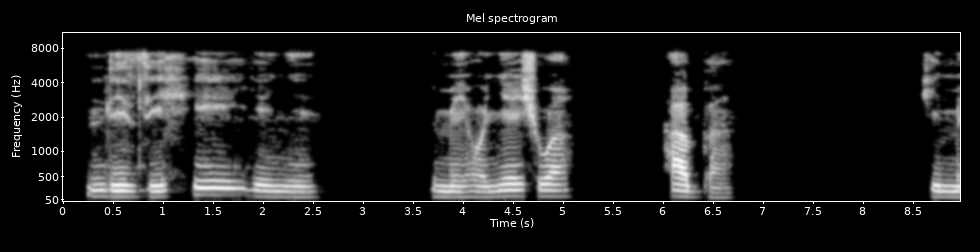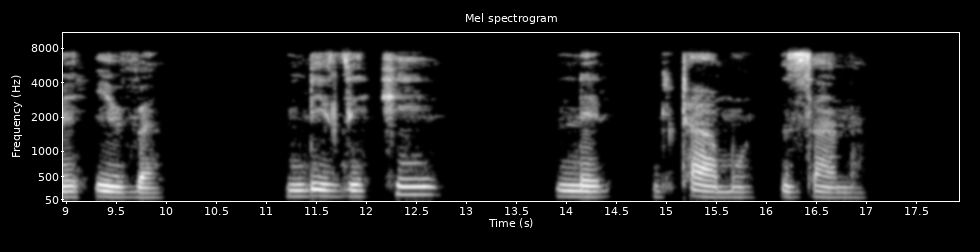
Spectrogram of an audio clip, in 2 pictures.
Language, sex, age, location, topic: Swahili, male, 36-49, Nakuru, agriculture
